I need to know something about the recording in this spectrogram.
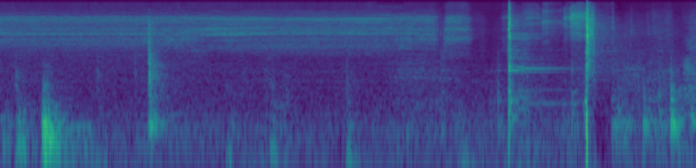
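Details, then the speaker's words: Pancake air compressor with a pressurized hose attached: steady high-pitched hiss of air escaping at the hose quick coupling, which drained the tank overnight; swapping the coupling fixed it. "but then I started fiddling with it and so let's get a closer look what put the hose in and I noticed if I and if I let it sit I mean there's not even eight you can hear the hissing"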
